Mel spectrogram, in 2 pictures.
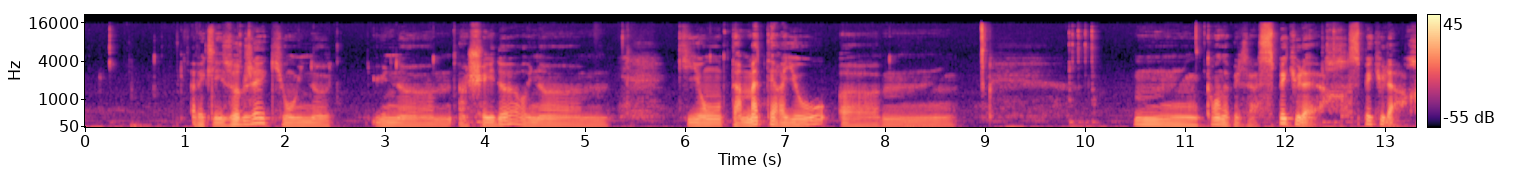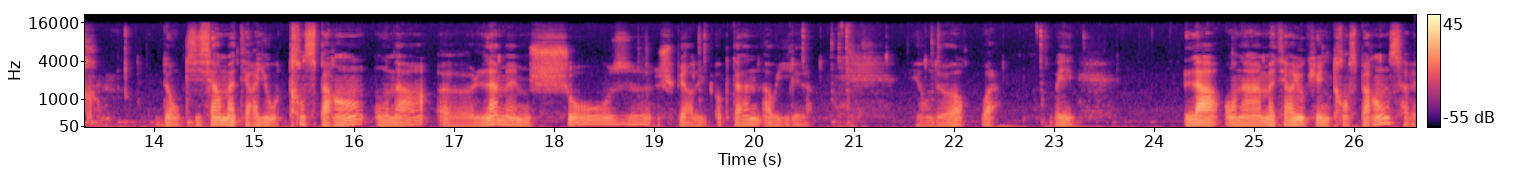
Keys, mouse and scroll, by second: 1.4 click, 9.8 click, 9.9 click, 12.3 click, 19.4-20.4 drag, 20.8 click, 21.7-22.8 drag.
